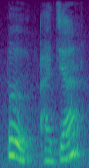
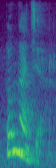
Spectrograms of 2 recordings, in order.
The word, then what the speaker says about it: pengajar: With prefix pe, you need the sound eng in between to make it easier to be pronounced. So instead of pe ajar, it is pengajar.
